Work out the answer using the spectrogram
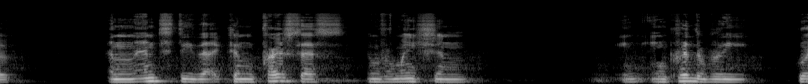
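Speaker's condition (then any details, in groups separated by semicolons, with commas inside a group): Brain injury; severe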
